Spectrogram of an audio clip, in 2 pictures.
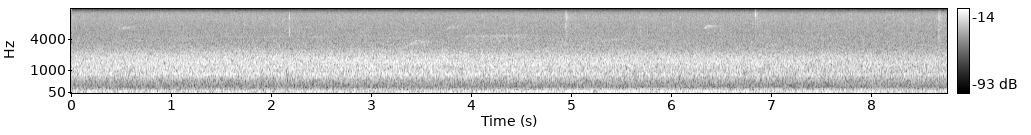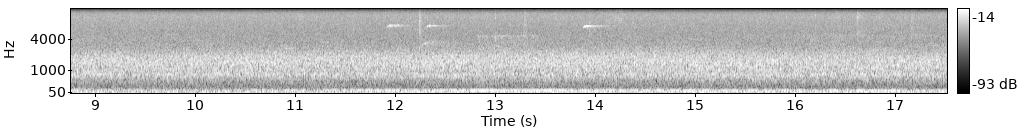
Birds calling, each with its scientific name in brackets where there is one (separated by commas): Eastern Towhee (Pipilo erythrophthalmus), unidentified bird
